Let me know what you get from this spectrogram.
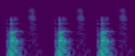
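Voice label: "put", English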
